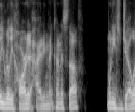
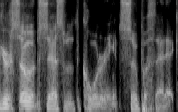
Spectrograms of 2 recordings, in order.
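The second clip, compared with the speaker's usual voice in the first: irate, worked-up angry voice; 6 semitones lower, 9 dB quieter than usual. Retelling what a troll in the chat keeps saying: imitating an angry viewer. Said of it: "he just is so angry".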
